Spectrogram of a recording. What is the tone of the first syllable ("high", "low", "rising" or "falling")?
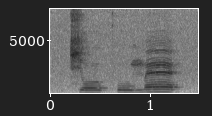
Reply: low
